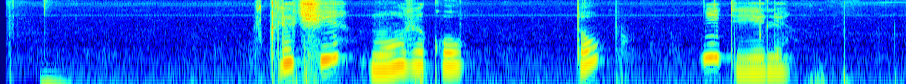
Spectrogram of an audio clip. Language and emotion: Russian, neutral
